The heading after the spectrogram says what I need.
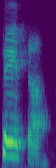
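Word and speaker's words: zeta: روان هتنطقي اس اس تي ده في النطق، انما هنا في الحروف هي اسمها ثيتا. ثيتا بالث برضه.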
